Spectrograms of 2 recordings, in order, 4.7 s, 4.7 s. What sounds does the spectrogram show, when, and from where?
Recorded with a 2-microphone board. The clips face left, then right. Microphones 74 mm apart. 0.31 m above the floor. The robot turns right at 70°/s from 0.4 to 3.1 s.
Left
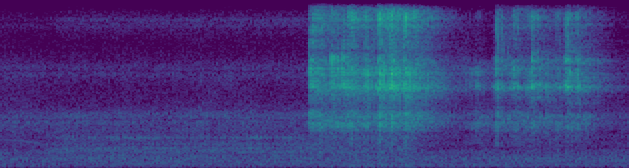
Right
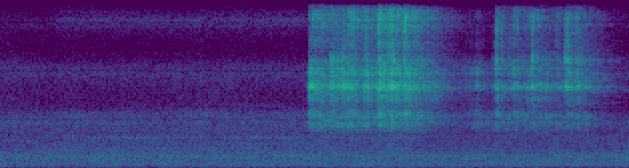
2.3 s a rattle: 15° left (ahead or behind), 1.3 m; by 4.4 s 40° left (ahead or behind), 1.3 m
